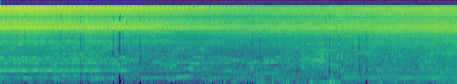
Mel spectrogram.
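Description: A steady, high-pitched insect chorus, with faint distant voices underneath.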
